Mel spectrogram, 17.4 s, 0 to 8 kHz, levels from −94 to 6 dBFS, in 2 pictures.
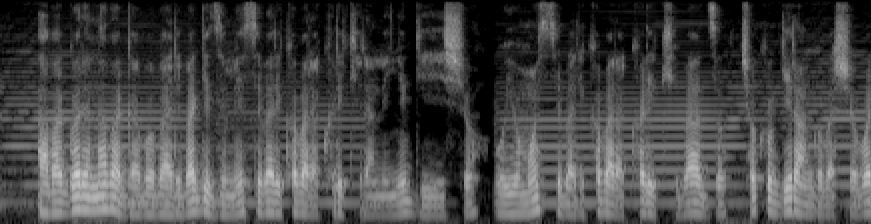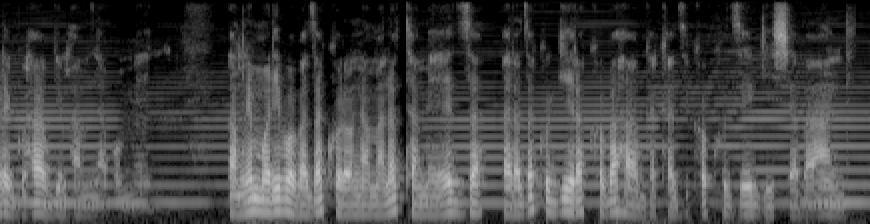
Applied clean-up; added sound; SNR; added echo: none; Bowed string instrument; 17 dB; none.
